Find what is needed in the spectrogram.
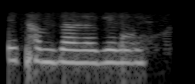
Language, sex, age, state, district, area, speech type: Manipuri, female, 18-30, Manipur, Churachandpur, rural, conversation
